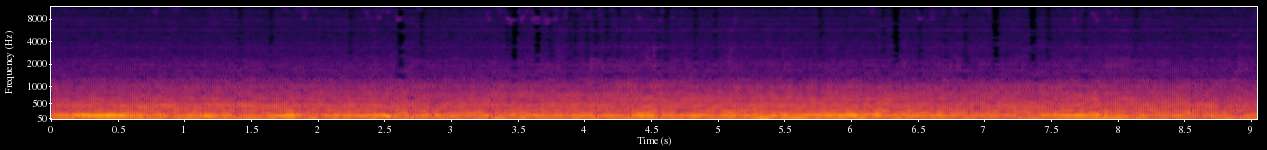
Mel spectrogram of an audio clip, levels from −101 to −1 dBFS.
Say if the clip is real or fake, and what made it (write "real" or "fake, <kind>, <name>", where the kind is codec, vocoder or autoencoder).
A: fake, vocoder, Vocos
